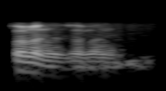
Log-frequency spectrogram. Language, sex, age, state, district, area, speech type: Tamil, male, 30-45, Tamil Nadu, Erode, rural, conversation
